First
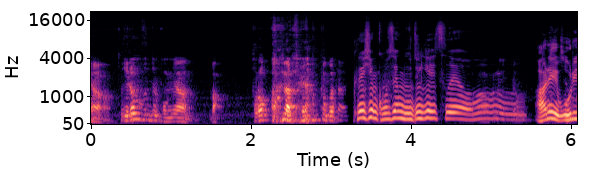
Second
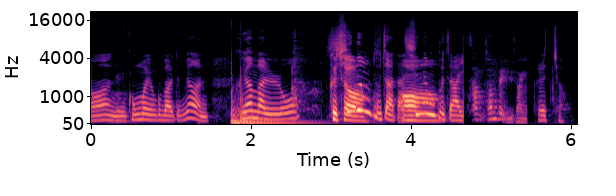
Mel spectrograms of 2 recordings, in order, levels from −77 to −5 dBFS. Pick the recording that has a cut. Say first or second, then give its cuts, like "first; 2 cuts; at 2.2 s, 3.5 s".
second; 1 cut; at 4.6 s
